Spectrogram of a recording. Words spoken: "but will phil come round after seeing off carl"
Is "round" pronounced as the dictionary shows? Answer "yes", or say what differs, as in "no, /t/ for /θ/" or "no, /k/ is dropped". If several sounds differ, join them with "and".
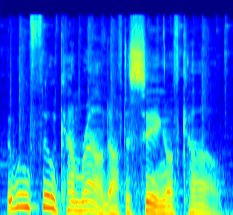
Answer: yes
